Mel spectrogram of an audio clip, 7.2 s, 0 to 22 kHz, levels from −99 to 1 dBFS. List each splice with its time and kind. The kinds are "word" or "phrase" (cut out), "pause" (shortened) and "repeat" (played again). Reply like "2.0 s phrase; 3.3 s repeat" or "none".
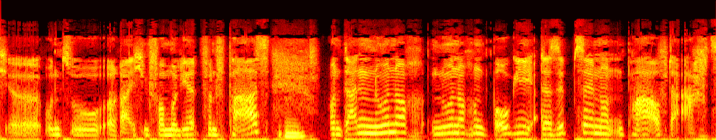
2.0 s word; 5.4 s word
